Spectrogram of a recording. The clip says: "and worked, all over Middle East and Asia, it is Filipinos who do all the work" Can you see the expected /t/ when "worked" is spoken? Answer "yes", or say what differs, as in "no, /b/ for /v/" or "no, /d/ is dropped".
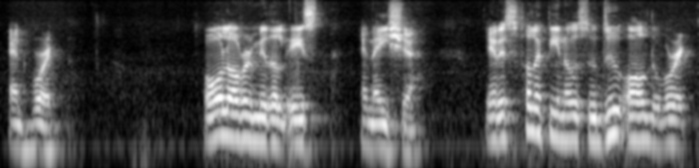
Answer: no, /t/ is dropped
